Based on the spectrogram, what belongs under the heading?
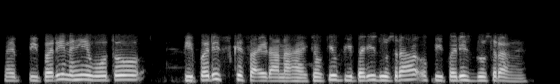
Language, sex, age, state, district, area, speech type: Hindi, male, 18-30, Uttar Pradesh, Bhadohi, urban, conversation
